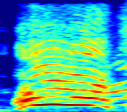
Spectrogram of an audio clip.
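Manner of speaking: high, loud scared mother's shriek; mama's scream. Retold or imitated. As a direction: shriek like the panicking mama. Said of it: "the mama's sitting over there going".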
